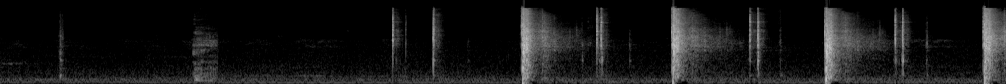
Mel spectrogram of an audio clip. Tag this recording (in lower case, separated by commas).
gunshot, cap gun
